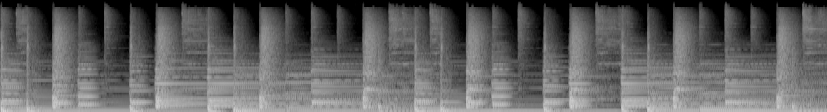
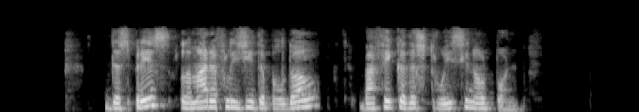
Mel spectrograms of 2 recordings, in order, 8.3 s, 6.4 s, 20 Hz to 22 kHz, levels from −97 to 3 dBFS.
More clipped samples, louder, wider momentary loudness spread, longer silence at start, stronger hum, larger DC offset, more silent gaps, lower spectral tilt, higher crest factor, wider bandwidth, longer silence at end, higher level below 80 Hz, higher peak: neither; second, -24 LUFS vs -17 LUFS; second, 5 LU vs 10 LU; second, 0 s vs 1.05 s; neither; neither; second, none vs 3.22-3.27 s; about the same, -5 dB/octave vs -5 dB/octave; about the same, 16 dB vs 18 dB; first, 18 kHz vs 8 kHz; second, 0 s vs 1.2 s; first, -32 dBFS vs -60 dBFS; second, -6 dBFS vs -2 dBFS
